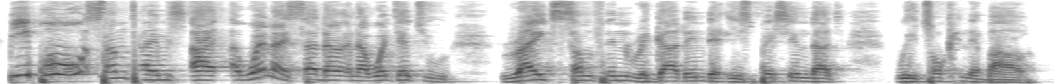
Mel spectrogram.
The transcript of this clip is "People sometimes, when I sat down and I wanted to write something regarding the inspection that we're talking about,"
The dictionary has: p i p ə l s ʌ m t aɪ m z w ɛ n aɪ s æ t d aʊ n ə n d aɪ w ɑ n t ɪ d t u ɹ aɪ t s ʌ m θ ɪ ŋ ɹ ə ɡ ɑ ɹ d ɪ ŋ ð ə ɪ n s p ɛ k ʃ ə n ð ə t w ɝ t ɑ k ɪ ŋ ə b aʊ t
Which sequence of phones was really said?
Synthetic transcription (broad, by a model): p i p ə l s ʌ m t aɪ m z w ɛ n aɪ s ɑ t d aʊ n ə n aɪ w ɑ n t ɪ d t u ɹ aɪ t s ʌ m θ ɪ ŋ ɹ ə ɡ ɑ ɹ d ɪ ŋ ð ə ɪ n s p ɛ k ʃ ə n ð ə t w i t ɑ k ɪ ŋ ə b aʊ t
